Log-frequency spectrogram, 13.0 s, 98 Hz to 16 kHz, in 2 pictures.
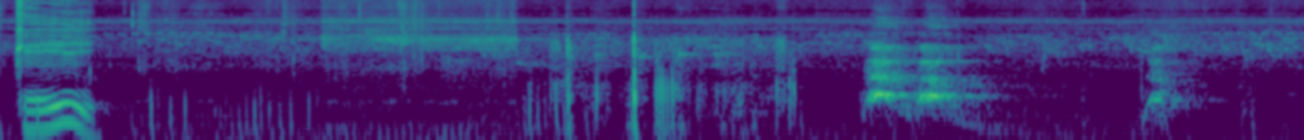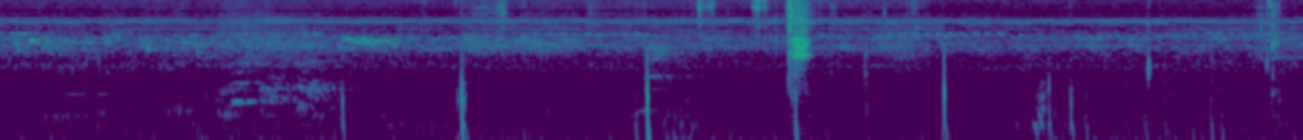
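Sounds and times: dog barking: 0:04.3 - 0:05.0, 0:05.7 - 0:06.1, 0:07.6 - 0:08.2.

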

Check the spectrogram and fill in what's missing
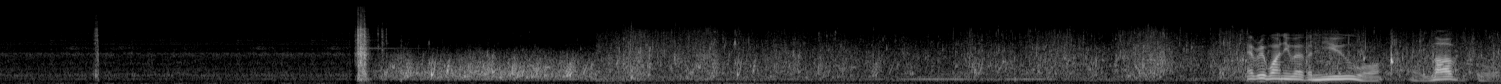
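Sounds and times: crackling moving water: 0:00.0 - 0:15.0
sharp click: 0:03.6 - 0:03.9.

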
